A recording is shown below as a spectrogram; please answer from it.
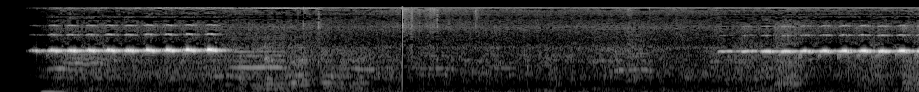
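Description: A young Chestnut-bellied partridge gives rapid runs of high, thin piping whistles, two bursts separated by a quiet pause with faint background rustles.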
